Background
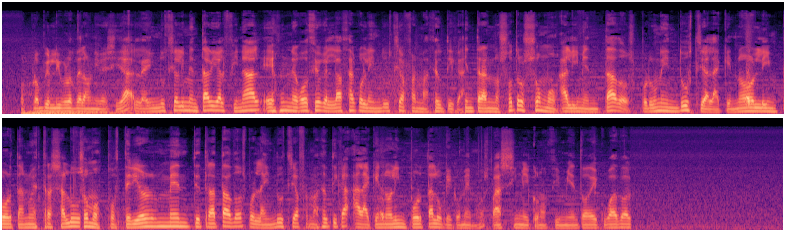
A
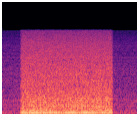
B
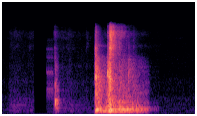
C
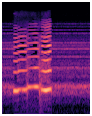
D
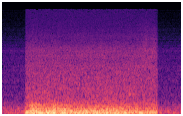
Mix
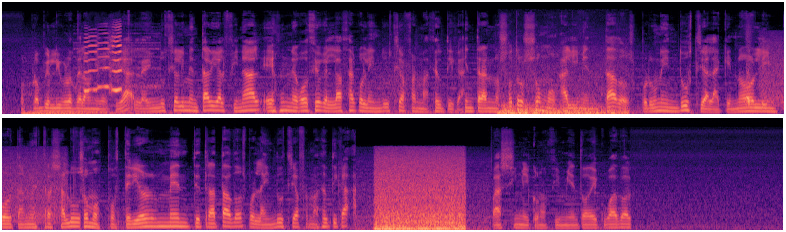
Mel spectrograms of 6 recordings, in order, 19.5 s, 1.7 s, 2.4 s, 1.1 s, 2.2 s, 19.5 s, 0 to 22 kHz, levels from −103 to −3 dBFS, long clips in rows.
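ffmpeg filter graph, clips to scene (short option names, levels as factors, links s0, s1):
-filter_complex "[1:a]asplit=2[s0][s1];[0:a]volume=0.335[s2];[s0]highpass=400[s3];[s2]asplit=2[s4][s5];[s4]atrim=end=14.194[s6];[s1]atrim=end=1.69,asetpts=PTS-STARTPTS,volume=0.531[s7];[s5]atrim=start=15.876[s8];[3:a]atrim=end=1.1,asetpts=PTS-STARTPTS,volume=0.531,afade=t=in:d=0.004:c=hsin,afade=t=out:st=1.096:d=0.004:c=hsin,adelay=880[s9];[4:a]atrim=end=2.23,asetpts=PTS-STARTPTS,volume=0.237,afade=t=in:d=0.004:c=hsin,afade=t=out:st=2.226:d=0.004:c=hsin,adelay=5900[s10];[s3]atrim=end=1.69,asetpts=PTS-STARTPTS,volume=0.133,afade=t=in:d=0.004:c=hsin,afade=t=out:st=1.686:d=0.004:c=hsin,adelay=406602S[s11];[s6][s7]acrossfade=d=0.004:c1=hsin:c2=hsin[s12];[s12][s8]acrossfade=d=0.004:c1=hsin:c2=hsin[s13];[s13][s9][s10][s11]amix=inputs=4:normalize=0"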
